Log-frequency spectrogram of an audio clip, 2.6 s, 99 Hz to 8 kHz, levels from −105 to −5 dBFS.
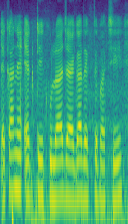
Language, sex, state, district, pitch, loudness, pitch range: Bengali, female, Assam, Hailakandi, 165 Hz, -16 LUFS, 165-170 Hz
